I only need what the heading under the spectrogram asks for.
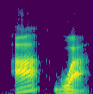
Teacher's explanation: la mayor fuerza está en la segunda sílaba contando derecha izquierda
